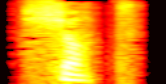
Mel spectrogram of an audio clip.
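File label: "shot" English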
